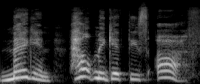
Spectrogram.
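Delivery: high, loud, furious yell. Retelling a restrained husband yelling for help: imitating Michael yelling. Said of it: "he yells".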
